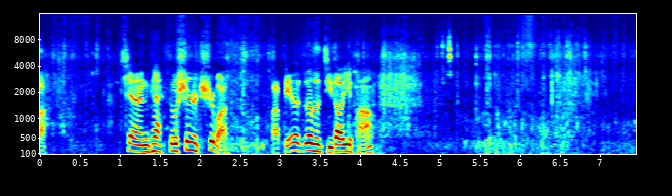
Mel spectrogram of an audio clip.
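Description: Pigeons flutter and flap their wings close by.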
